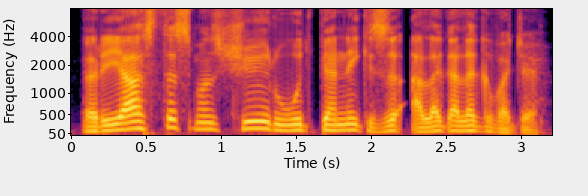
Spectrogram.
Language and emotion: Kashmiri, neutral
